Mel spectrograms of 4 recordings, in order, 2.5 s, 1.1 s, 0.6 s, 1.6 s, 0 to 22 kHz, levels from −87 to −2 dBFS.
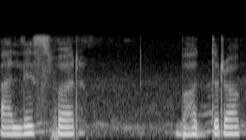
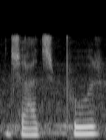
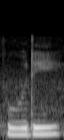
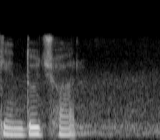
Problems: constant background noise, continuous background conversations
